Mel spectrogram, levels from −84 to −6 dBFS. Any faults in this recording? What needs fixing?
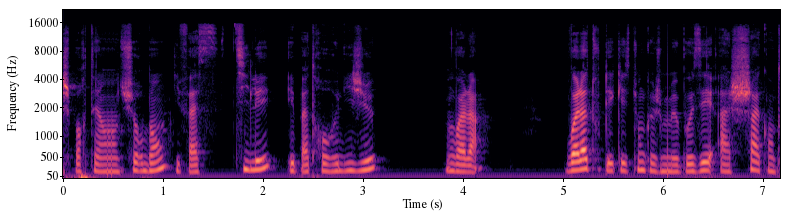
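Two repeated-buffer stutters in this speech. At 0.44 to 0.52 s, right after "porter un" and before "turban qui fasse stylé", a short slice plays three times with hard joins. At 6.04 to 6.08 s, after "les questions que je", one slice plays twice. The repeated piece fits a 40 ms buffer, and little or nothing seems to be lost. Fix it by giving the playback path a bigger buffer or more scheduling headroom so it never runs dry.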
